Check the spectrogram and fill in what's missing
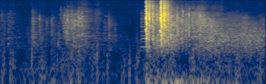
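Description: Loud, booming naval gunfire in the World of Warships game as fire support hits a battleship, a rumbling roar that swells into a heavy blast and sustained thunder, close and dense.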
